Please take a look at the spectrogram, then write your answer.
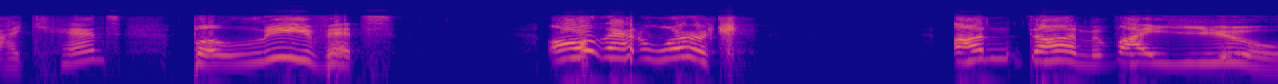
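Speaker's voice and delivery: ragged, unhinged, haggard, crazed, shrill, very loud cry. Narrator voicing a dissipating creature's last words: haggard, crazed voice. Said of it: "It was kind of haggard, um, um, crazed tone".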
